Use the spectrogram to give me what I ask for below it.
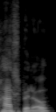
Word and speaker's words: hospital: L'hôpital c'est comme ça on dit ça en anglais, hospital. Alors, accent tombe sur le premier syllabe, il y a trois syllabes, puis il a accès à visite hospital. Ensuite, elle a écrit H-O-S-P-I-T-A-L, hospital, l'hôpital.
